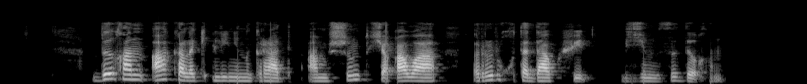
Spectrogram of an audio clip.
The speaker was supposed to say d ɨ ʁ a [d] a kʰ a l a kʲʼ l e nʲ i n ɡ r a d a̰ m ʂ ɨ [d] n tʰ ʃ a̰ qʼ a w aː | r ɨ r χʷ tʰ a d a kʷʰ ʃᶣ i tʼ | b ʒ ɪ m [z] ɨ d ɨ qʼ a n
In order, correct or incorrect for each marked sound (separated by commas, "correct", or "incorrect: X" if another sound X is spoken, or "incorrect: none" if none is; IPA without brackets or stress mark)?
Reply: incorrect: n, incorrect: none, correct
